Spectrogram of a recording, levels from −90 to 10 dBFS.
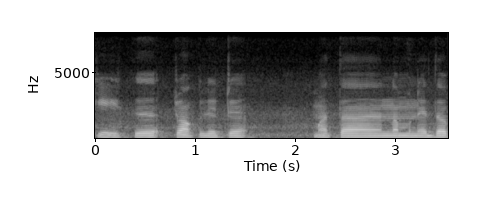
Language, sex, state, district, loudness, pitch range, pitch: Tulu, female, Karnataka, Dakshina Kannada, -17 LUFS, 140-145 Hz, 140 Hz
